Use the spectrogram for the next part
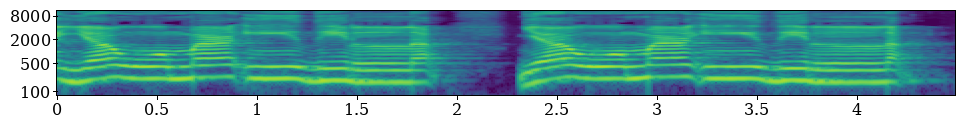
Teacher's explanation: idgam melebur bila gunah tanpa gunah, tanpa dengung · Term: idgam bila gunah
